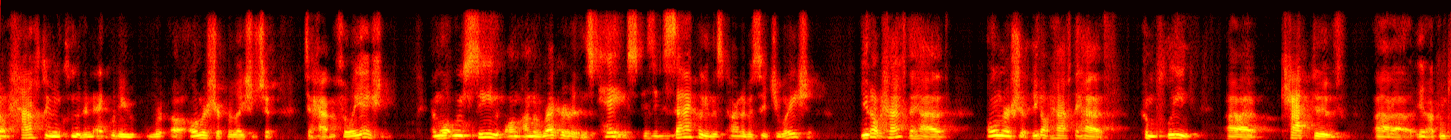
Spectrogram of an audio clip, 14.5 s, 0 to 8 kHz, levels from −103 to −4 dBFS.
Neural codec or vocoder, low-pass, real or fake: codec, 16 kHz, 2 kbps, FreqCodec, smaller model; 7.2 kHz; fake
